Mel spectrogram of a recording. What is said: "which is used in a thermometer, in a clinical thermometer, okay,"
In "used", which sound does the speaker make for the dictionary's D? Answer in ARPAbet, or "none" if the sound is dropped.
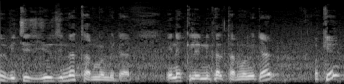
none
